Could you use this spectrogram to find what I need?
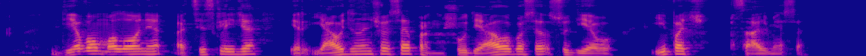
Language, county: Lithuanian, Šiauliai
